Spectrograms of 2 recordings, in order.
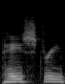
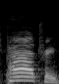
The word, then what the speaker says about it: Patry: I get pastry, party, putrid, paltry. It's Patry. Very simple.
